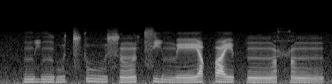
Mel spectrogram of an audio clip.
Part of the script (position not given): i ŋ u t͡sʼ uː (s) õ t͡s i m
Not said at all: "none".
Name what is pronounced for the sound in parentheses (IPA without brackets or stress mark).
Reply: s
